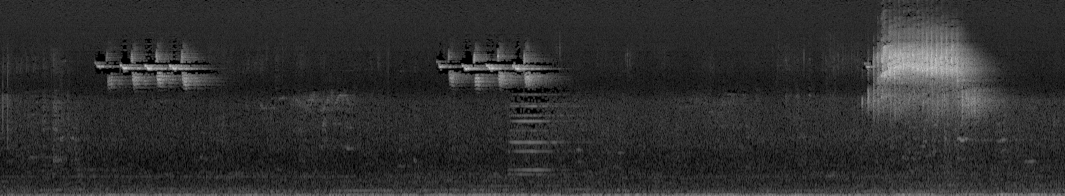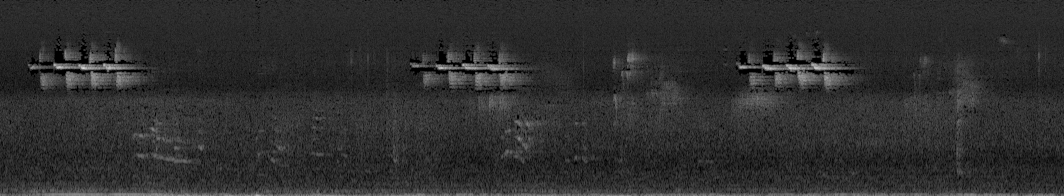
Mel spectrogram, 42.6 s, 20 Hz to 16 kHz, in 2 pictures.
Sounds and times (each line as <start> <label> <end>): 1.9 birdsong 7.1
8.7 birdsong 11.3
15.6 birdsong 20.1
21.8 birdsong 24.3
29.5 birdsong 32.0
36.0 birdsong 38.4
